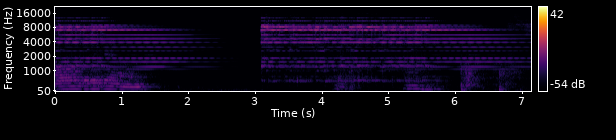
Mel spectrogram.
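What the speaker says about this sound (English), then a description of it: "I don't know why my phone's ringing for this." A mobile phone's electronic ringtone plays during an exercise class, a bright repeating melodic ring that fades out, pauses briefly, then starts again loudly and keeps ringing.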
